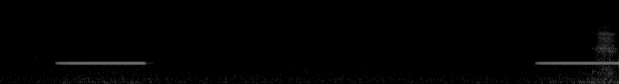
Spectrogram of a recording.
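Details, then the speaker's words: Pure-tone air conduction audiometry test tones delivered one ear at a time via headphones or insert earphones to an adult client with trouble hearing in background noise who listens to much live music; client presses a response button on hearing each beep. "Headphones or these insert earphones are used to deliver the stimuli to the client's ears one at a time. The client responds to the sounds they hear, usually by pushing a response button."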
